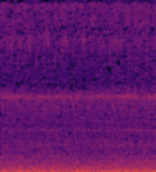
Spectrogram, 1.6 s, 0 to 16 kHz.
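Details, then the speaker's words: Ford F250 5.4 Triton V8 idling after repair of a bad tick from the passenger-side fender (suspected roller follower/lifter); new plugs and passenger-side lifters fitted; steady low rumble, no ticking or knocking, runs smooth. "It sounds like a sewing machine, baby. Nice smooth running 5.4."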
